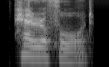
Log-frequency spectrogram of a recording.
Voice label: "Hereford", Indian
